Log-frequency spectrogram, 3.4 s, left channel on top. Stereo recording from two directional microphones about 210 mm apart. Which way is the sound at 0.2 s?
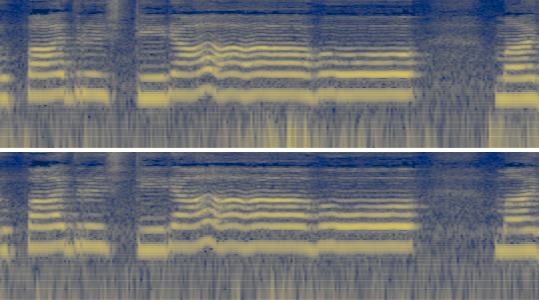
20° left (ahead or behind).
